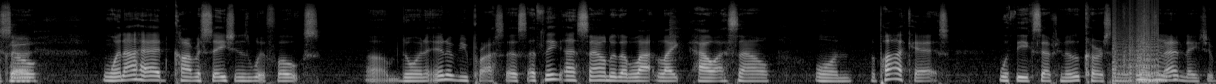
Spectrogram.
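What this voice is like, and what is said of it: Speaks with a twang. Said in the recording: “I think it's pretty clear that I'm black from my voice... And the twang. I can't get rid of the twang”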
